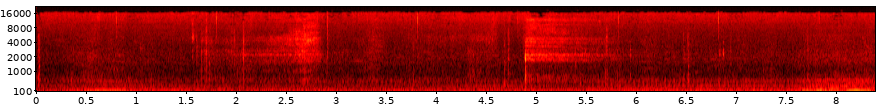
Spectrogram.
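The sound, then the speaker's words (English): A powered pallet truck engaging gives a steady low mechanical rumble and hum with one sharp clunk partway through. The level stays fairly even and swells slightly toward the end, with no talking. “Pallet truck engage.”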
